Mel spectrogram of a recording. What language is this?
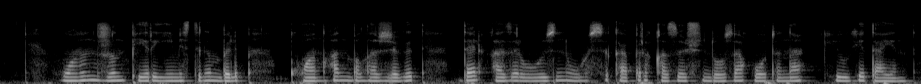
Kazakh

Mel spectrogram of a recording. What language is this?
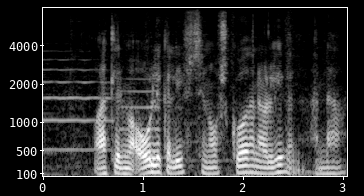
Icelandic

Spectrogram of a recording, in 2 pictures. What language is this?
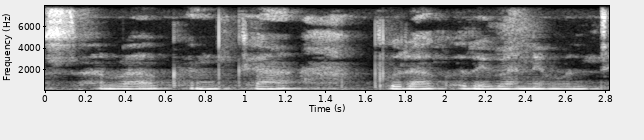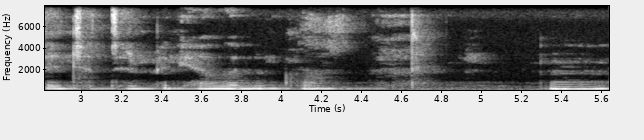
Odia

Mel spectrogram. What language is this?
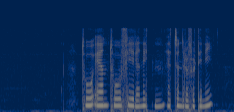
Norwegian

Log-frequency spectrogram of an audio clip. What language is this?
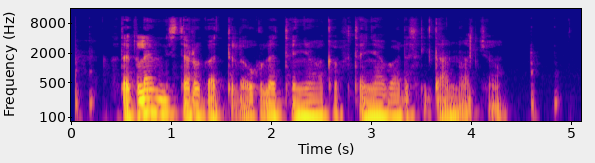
Amharic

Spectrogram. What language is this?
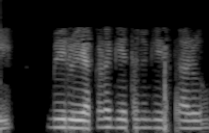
Telugu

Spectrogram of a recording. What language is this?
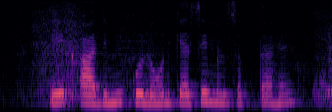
Hindi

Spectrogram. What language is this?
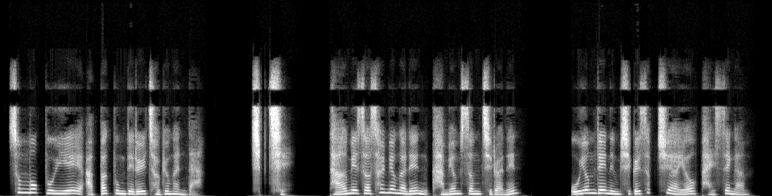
Korean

